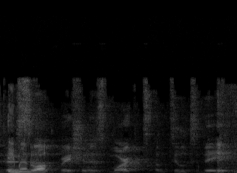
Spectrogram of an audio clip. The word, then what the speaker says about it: Amun-Ra: We call him Amun, wrongly Amun-Ra. He's Imen-Ra.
